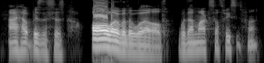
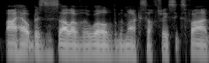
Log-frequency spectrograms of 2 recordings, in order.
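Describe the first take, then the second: First: It is said in a lively, put-on announcer voice. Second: It is said in a plain, casual talking voice. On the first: The speaker calls it right. "in the right voice" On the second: The speaker calls it wrong. "That was just not good enough"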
